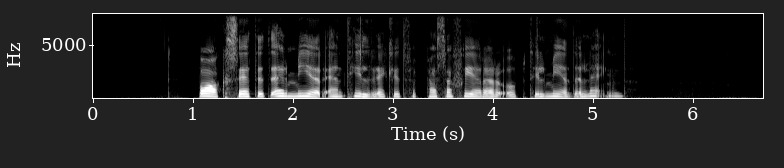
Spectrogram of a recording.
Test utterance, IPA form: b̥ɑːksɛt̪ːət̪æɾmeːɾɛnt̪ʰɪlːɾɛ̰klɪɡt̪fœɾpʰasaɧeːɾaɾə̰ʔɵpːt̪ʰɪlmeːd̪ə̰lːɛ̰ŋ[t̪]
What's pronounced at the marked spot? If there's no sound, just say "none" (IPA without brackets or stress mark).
d̪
